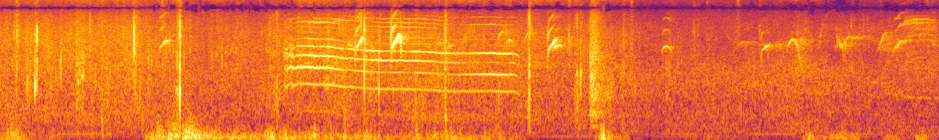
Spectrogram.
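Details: Outdoor gathering of stray cats on a cat island, the meowing chorus welcoming a visitor: one long, steady, tonal meow held about two seconds, with rustling and low rumbling noise around it.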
